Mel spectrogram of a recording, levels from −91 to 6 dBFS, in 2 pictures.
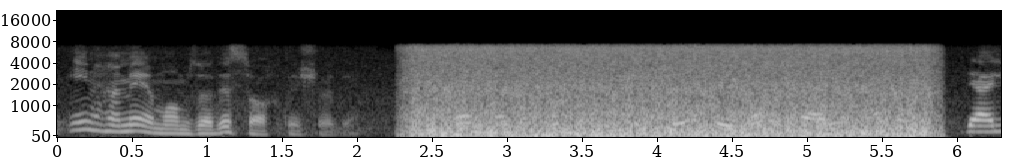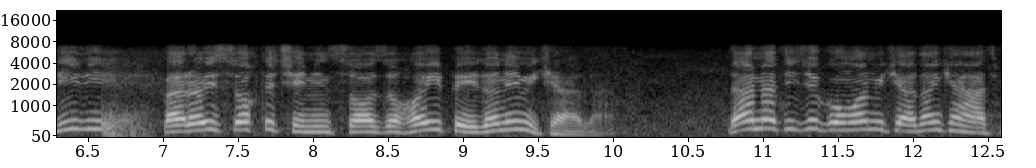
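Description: At 2.13 to 2.25 s the background gives way to a smooth, even hiss for 0.12 s. This is AMR comfort noise: the phone stopped sending speech frames and the receiver filled the gap with synthetic noise built from a rough level and spectrum estimate. Unlike a plain dropout, the gap is not silent. Unlike a noise gate, the fill has steady, featureless texture rather than the real room sound.

At 4.91 to 4.95 s the sound plunges by about 25 dB for roughly 40 ms. From 5.82 to 6.11 s it sags by about 15 dB for around 0.3 s. These dips are likely speech suppressed in double talk, where the echo canceller, unable to separate the near talker from loudspeaker echo, turned the signal down. They differ from packet loss because the level ducks instead of breaking into clicks or repeated fragments.

The same comfort-noise switching returns at 6.59 to 7.01 s (0.42 s) and 10.09 to 10.77 s (0.68 s). The wideband codec sound is clean, consistent with a high AMR-WB rate.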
